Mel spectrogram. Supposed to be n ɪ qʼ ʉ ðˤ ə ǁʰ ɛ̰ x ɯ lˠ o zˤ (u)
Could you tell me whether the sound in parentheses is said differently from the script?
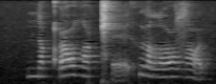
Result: yes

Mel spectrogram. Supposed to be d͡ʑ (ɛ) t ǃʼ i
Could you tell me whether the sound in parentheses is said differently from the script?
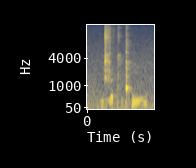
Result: yes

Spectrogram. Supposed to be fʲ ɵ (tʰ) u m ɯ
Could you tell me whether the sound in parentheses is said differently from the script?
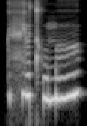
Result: no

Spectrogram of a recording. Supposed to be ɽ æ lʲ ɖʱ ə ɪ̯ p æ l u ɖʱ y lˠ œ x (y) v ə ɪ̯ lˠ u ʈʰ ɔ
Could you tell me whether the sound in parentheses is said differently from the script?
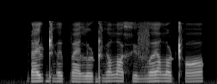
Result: no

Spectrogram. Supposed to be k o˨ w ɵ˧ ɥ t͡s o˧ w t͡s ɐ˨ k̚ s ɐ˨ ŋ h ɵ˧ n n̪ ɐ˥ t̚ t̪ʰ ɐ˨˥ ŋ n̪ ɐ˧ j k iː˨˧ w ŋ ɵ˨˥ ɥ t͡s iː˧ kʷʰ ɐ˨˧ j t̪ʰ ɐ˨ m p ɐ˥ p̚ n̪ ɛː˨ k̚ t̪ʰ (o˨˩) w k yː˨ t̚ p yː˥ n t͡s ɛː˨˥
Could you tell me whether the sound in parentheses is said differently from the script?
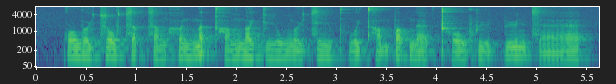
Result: yes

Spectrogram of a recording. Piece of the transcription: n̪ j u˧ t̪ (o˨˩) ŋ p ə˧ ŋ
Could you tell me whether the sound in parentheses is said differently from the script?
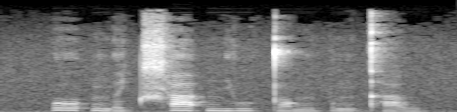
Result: yes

